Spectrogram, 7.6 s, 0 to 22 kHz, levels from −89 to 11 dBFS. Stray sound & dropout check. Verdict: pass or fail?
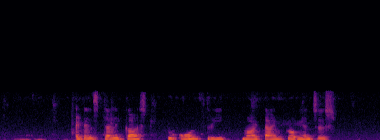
pass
